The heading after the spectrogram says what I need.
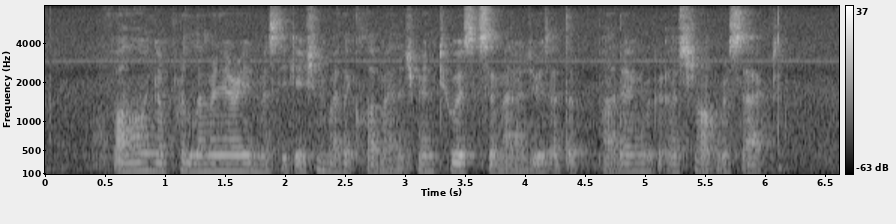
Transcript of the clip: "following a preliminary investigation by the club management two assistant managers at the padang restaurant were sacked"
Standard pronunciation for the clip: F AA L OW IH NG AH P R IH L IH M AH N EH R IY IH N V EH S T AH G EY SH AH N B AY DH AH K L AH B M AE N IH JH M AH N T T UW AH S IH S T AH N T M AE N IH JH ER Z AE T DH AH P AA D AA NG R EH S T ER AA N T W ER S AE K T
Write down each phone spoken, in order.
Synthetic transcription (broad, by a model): F AA L OW IH NG AH P R IH L IH M AH N EH R IY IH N V EH S T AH G EY SH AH N B AY DH AH K L AH B M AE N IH JH M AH N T T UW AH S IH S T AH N M AE N IH JH ER Z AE T DH AH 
